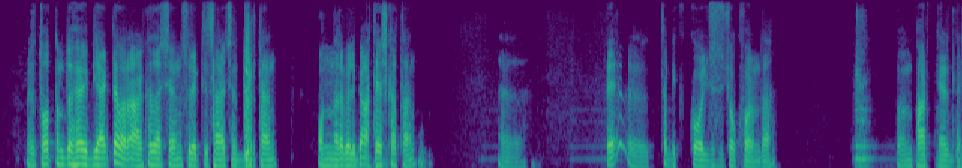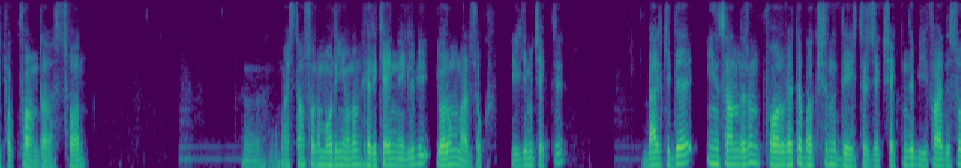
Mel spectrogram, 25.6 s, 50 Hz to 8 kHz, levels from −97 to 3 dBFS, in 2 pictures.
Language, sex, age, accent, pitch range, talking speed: Turkish, male, 40-59, native, 105-135 Hz, 120 wpm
